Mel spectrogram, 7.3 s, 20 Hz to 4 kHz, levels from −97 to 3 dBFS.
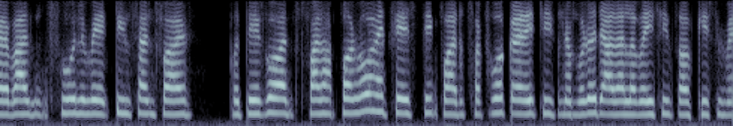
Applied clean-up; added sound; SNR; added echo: neural diffusion model UNIVERSE++.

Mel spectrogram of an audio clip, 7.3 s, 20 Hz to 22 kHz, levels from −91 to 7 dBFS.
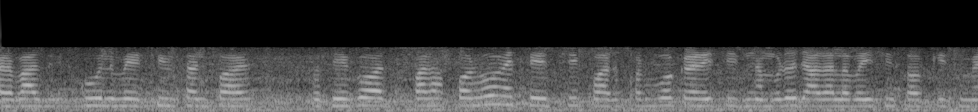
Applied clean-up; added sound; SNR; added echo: none; Vehicle; 6 dB; none.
